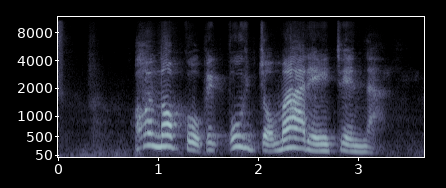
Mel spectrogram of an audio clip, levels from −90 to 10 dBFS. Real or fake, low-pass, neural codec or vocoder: fake; 10.8 kHz; codec, 16 kHz in and 24 kHz out, 0.6 kbps, FocalCodec, streaming, 4096 codes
